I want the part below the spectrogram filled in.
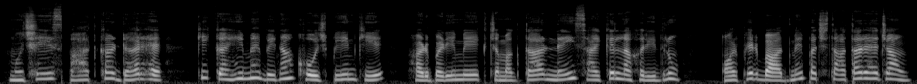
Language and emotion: Hindi, fearful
